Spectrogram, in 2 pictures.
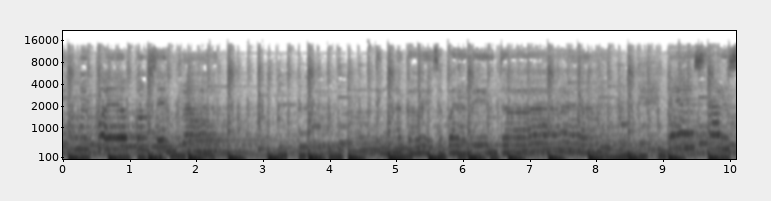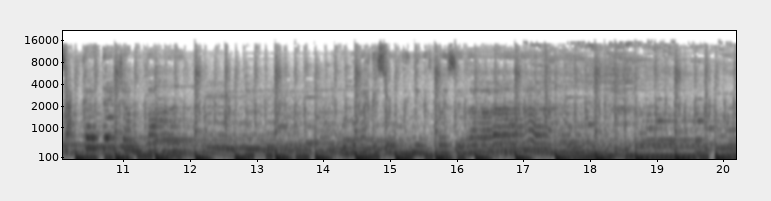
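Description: A pop song cover plays on its own with no talking, driven by a steady, punchy beat under full, layered instrumentation at a consistent, fairly loud level throughout.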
